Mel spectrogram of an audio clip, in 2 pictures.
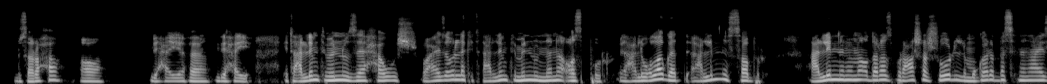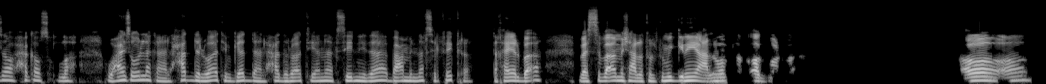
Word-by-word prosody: بصراحة 155 Hz, +7 st, -2 dB
آه، 145 Hz, -2 st, -2 dB, 0.5 s
دي 150 Hz, -, -4 dB
حقيقة 150 Hz, 0 st, -4 dB
فعلًا، 145 Hz, -2 st, -1 dB
دي 155 Hz, -1 st, -2 dB
حقيقة، 145 Hz, -1 st, -3 dB, 0.3 s
اتعلمت 165 Hz, +6 st, +1 dB
منه 195 Hz, +2 st, +4 dB
إزاي 175 Hz, 0 st, +1 dB
أحوش 175 Hz, 0 st, -2 dB
وعايز 170 Hz, +6 st, -2 dB
أقول 210 Hz, +1 st, +1 dB
لك 210 Hz, -, -2 dB
اتعلمت 175 Hz, +5 st, -4 dB
منه 195 Hz, +2 st, +2 dB
إن 175 Hz, -, +2 dB
أنا 185 Hz, -1 st, 0 dB
أصبر، 145 Hz, -4 st, -4 dB
يعني 160 Hz, +1 st, -4 dB
والله 205 Hz, +8 st, +3 dB
بجد 185 Hz, -6 st, -1 dB
علمني 180 Hz, +10 st, -2 dB
الصبر 180 Hz, -5 st, -2 dB, 0.5 s
علمني 200 Hz, +10 st, +3 dB
إن -, -, +1 dB
أنا 210 Hz, 0 st, +1 dB
أقدر 205 Hz, 0 st, 0 dB
أصبر 190 Hz, -3 st, -3 dB
10 200 Hz, +3 st, -1 dB
شهور 205 Hz, +5 st, -1 dB
لمجرد 190 Hz, +2 st, -2 dB
بس 205 Hz, +2 st, -4 dB
إن 190 Hz, -, -1 dB
أنا 190 Hz, -, -2 dB
عايز 195 Hz, 0 st, -1 dB
أول 190 Hz, -1 st, -1 dB
حاجة 195 Hz, +1 st, -6 dB
أوصل 185 Hz, -2 st, -4 dB
لها، 160 Hz, -1 st, -4 dB, 0.3 s
وعايز 195 Hz, +3 st, +1 dB
أقول 195 Hz, +1 st, +1 dB
لك 195 Hz, -3 st, -2 dB
أنا 150 Hz, -, -1 dB
لحد 185 Hz, +7 st, -2 dB
دلوقتي 170 Hz, +1 st, 0 dB
بجد 170 Hz, +2 st, -1 dB
أنا 155 Hz, -, 0 dB
لحد 165 Hz, +3 st, -3 dB
دلوقتي 160 Hz, +1 st, -2 dB
أنا 170 Hz, +1 st, 0 dB
في -, -, -9 dB
سني 170 Hz, -1 st, +1 dB
ده 175 Hz, +4 st, +1 dB
باعمل 165 Hz, -1 st, +1 dB
نفس 175 Hz, +1 st, -3 dB
الفكرة 165 Hz, -4 st, -5 dB, 0.2 s
تخيل 165 Hz, 0 st, +4 dB
بقى، 160 Hz, +5 st, +1 dB, 0.4 s
بس 145 Hz, +2 st, +3 dB
بقى 165 Hz, +1 st, +6 dB
مش 175 Hz, -1 st, +3 dB
على 160 Hz, -2 st, +4 dB
300 160 Hz, +3 st, +1 dB
جنيه 175 Hz, +1 st, +7 dB
على 145 Hz, -2 st, +5 dB
مبلغ 165 Hz, +1 st, +3 dB, 0.3 s
أكبر 155 Hz, -1 st, +3 dB
بقى. -, -, -14 dB, 1.7 s
آه، 180 Hz, 0 st, +8 dB
آه. 190 Hz, +2 st, -2 dB
175 Hz, 205 wpm, -22 LUFS, 155-195 Hz, 1.7 s, آه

